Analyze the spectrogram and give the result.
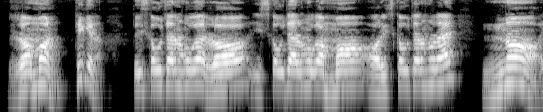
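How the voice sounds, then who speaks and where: Patient male Hindi teacher. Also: extremely high pitch. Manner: patient, repetitive, spells words out slowly. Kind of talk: Hindi reading lesson.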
